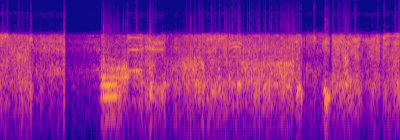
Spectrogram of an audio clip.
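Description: Radio sweep: a radio scanning quickly across stations, giving a continuous stream of chopped broadcast speech fragments and static, with a brief gap about two-thirds of a second in.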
